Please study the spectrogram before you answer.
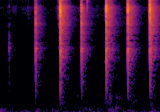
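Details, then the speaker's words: Old Petrof upright piano: sharp dry clicks with no cushioning as keys are played, because the felt on the action jack is worn down to bare wood; planned fix is felt salvaged from an old hammer. "and it should be a nice cushioned it should be like that but it's clicking because the felt is gone"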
